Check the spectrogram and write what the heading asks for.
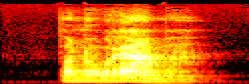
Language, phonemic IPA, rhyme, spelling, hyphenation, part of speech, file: Dutch, /ˌpaː.noːˈraː.maː/, -aːmaː, panorama, pa‧no‧ra‧ma, noun, Nl-panorama.ogg
- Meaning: panorama, vista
